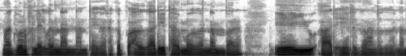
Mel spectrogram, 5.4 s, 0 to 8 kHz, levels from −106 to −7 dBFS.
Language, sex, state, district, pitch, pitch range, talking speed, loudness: Wancho, male, Arunachal Pradesh, Longding, 95 Hz, 90-110 Hz, 155 wpm, -16 LUFS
